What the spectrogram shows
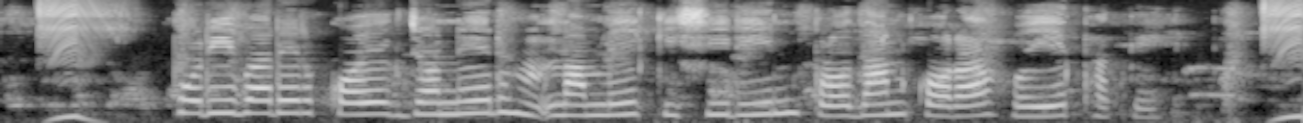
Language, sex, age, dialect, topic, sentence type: Bengali, female, 31-35, Rajbangshi, banking, question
